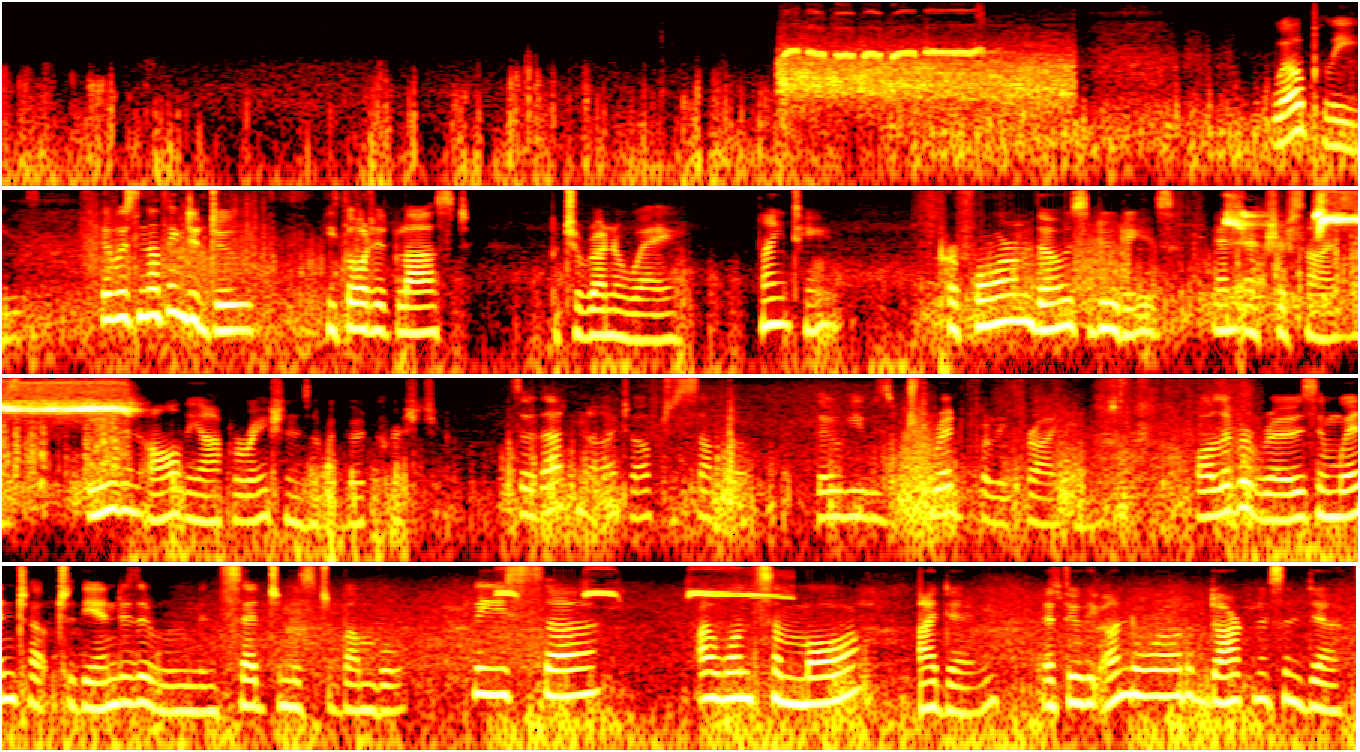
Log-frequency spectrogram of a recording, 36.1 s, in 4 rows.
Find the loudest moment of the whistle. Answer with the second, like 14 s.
18 s.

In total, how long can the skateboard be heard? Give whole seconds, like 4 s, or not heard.
not heard.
